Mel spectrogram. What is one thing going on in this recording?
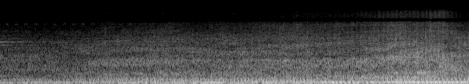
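An auto rickshaw engine putters close by and grows louder.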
